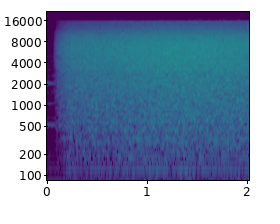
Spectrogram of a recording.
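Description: Steady rush of hot spring water running into an open-air bath, fading in quickly at the start.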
